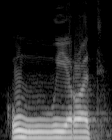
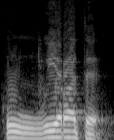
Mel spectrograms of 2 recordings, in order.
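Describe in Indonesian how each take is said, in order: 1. Huruf t di akhir diakhiri dengan hembusan napas yang ringan. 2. Huruf t di akhir diakhiri dengan lepasan yang memantul. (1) "Tapi kuwirat" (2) "Bukan kuwirat"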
